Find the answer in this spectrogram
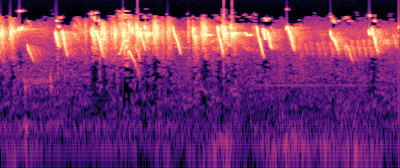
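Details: Trincado song of a saffron finch, meant to fire up a silent bird: fast jumbled high chirps and sharp downward-sweeping notes in quick runs, separated by tiny pauses, over a soft low hum.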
